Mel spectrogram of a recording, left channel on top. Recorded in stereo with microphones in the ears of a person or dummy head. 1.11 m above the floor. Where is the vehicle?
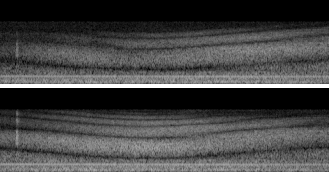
70° right (ahead or behind); by 3.3 s 5° left (ahead or behind).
